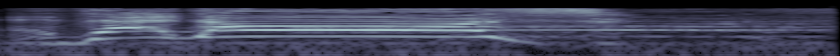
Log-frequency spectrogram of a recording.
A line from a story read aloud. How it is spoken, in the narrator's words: shouted the Grand High Witch in a voice that filled the room and bounced around the walls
